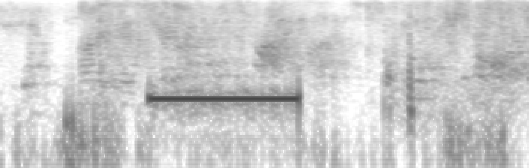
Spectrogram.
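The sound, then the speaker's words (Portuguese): A telephone busy tone after a dropped call sounds as a single loud, steady, mid-pitched electronic tone lasting about a second, with speech just before and after it. “Ah, caiu a ligação.”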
